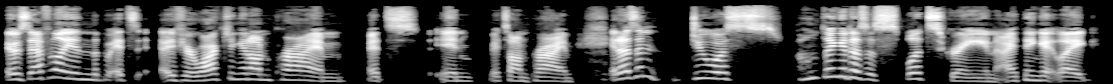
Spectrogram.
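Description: A woman co-hosting a podcast in casual chat, thoughtful and measured, with plenty of "like" fillers. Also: a little high, very animated, sharp tone, dry recording, studio quality. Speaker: podcast co-host. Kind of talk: casual chat about a TV episode.

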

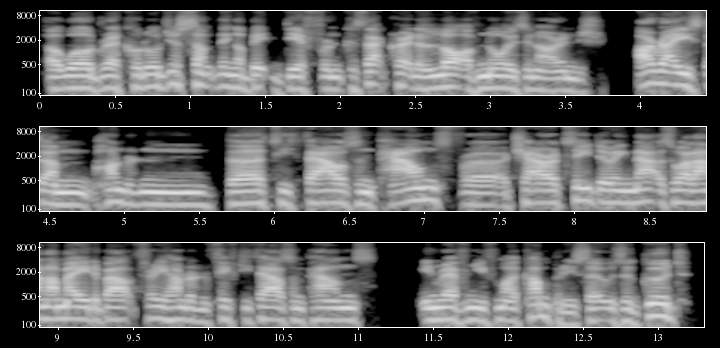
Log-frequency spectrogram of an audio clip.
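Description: Bright man, upbeat guest. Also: mid-range voice, fairly even intonation, brisk, hardly any pauses, dry recording. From England. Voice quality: voice still not fully recovered. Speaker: podcast guest, entrepreneur. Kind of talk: casual interview chat.

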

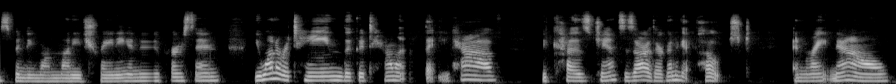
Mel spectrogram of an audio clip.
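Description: A woman dentist speaking as a podcast guest, with a somewhat low voice. She talks in an emphatic, advice-giving way. The sound is dry and close, with no room echo. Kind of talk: podcast interview.

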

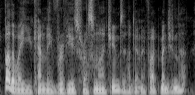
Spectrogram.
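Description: A man's voice: low-pitched, very fast, gravelly, a little mellow, husky, dry recording, studio quality. A man hosting a casual podcast, joking, rambling and mocking himself. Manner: jokey, rambling, self-mocking. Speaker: podcast host.

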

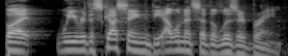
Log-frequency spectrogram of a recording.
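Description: A man in his forties with a Philadelphia-area American accent, hosting a casual podcast chat in an informal, animated way. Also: mid-range voice, fairly quick. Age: 40s. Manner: animated, informal, peppered with "like" and "guys". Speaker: podcast host. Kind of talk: casual conversational podcast interview.

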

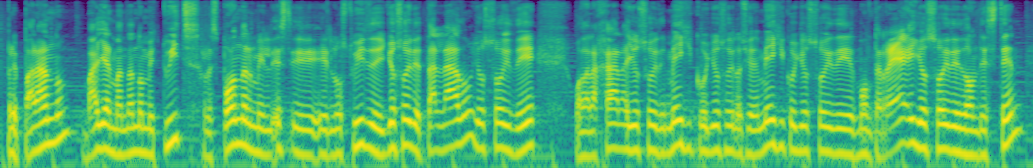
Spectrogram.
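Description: A man's voice: fairly high pitch, moderate pace, clear, resonant tone, soft background music. A man with a Mexican accent hosting a solo sports podcast, chatting informally and colloquially as he gives casual commentary.

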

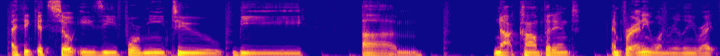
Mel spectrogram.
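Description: Laughing, swearing male podcast co-host. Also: mid-range voice. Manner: laughs often, swears, earnest when serious. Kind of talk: casual chat.

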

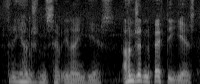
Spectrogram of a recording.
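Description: A man acting a frightened male crew member woken from stasis, halting and disbelieving. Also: mid-range voice, animated, slightly rough. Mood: anxious. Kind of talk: audio drama acting.

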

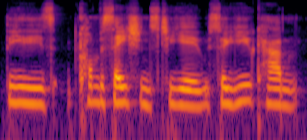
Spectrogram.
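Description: A woman in her forties speaks in a slightly low, hoarse voice. She is earnest and reflective as she hosts a solo podcast episode. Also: little pitch movement, a little slow. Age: 40s. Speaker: podcast host and wellbeing coach. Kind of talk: solo podcast trailer monologue.

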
